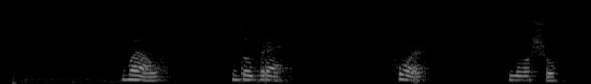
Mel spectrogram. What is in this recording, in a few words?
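Well poor, Bulgarian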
